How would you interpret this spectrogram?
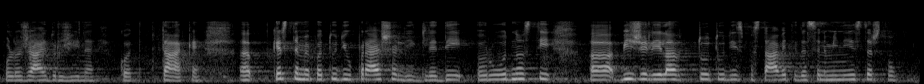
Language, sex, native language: Slovenian, female, Slovenian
